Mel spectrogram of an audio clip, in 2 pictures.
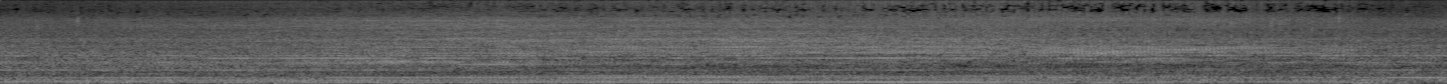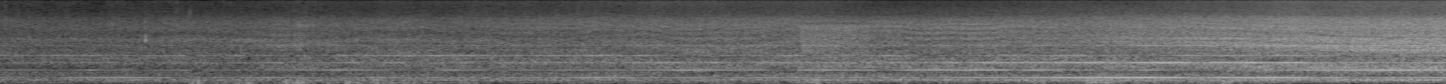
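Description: The Ghan passenger train's stainless-steel carriages humming steadily, a mechanical hum with several steady tones that swells louder in the last few seconds.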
